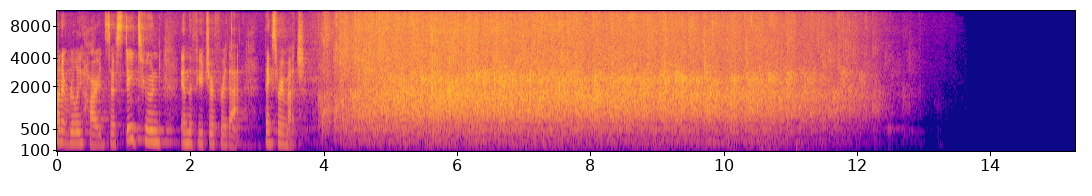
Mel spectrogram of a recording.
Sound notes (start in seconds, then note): 3.8 applause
